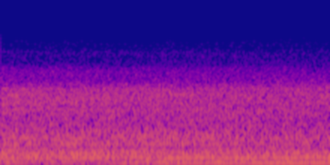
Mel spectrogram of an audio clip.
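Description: Steady room noise: a low, even hum with a faint hiss underneath, unchanging throughout, with no other events.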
